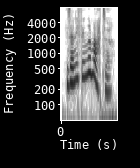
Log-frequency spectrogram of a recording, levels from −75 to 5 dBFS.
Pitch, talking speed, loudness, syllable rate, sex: 285 Hz, 215 wpm, -16 LUFS, 7.9 syllables/s, female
